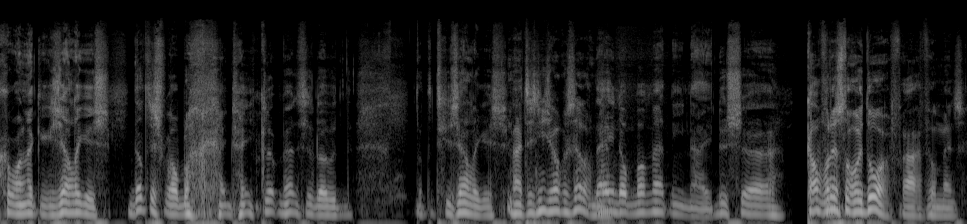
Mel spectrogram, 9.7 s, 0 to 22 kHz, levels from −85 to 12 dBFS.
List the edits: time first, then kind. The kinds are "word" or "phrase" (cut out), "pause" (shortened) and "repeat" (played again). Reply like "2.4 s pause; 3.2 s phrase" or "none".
7.9 s pause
